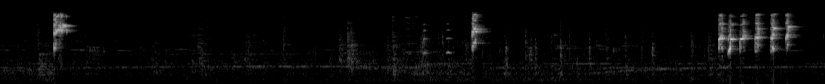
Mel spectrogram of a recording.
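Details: Rosy-faced lovebird giving sharp, harsh chirps: a single shrill note, a second one a few seconds later, then a quick burst of about six scratchy chirps at the end, with faint ticking and clicking between.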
